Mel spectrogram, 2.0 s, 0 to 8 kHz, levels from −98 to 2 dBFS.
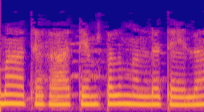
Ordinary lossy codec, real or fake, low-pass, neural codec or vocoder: MP3, 24 kbps; real; 7.2 kHz; none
